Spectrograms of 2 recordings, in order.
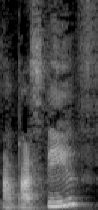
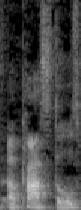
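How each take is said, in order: First: The word sounds like 'apostilles'. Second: The word sounds like 'apostles'. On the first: The speaker calls it right. "but the correct way to say it is" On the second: The speaker calls it wrong. "That's what everybody says"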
